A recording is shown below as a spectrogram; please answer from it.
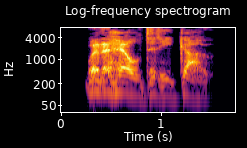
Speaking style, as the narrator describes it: one of the men growled

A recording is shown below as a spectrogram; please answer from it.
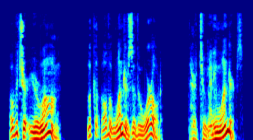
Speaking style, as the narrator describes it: Another one, and one who wasn't too bright, in Virgil's estimation, had said urgently

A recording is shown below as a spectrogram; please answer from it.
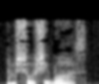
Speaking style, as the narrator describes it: Clara said gently

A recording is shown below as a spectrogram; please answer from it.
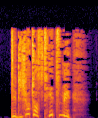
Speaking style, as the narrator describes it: she shrieked

